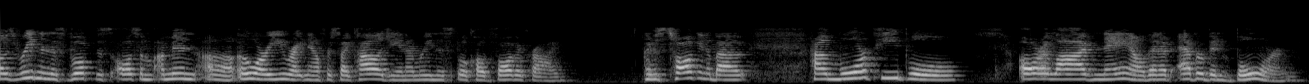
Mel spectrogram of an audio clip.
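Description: A woman's voice: fairly high pitch, normal speed. Earnest woman pastor, roomy sound. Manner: earnest, conversational, many fillers. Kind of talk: casual podcast devotional teaching. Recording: roomy, slightly dull recording.

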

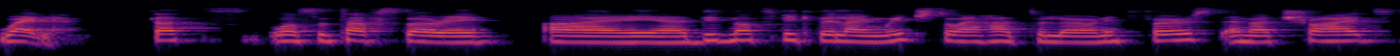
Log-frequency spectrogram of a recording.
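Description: A woman's voice: medium pitch, fairly even intonation, a little slow, muffled recording. A woman from Norway, a photographer and non-native English speaker, answering interview questions hesitantly and searching for words. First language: Norwegian. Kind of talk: casual interview.

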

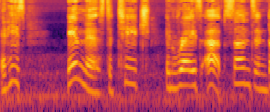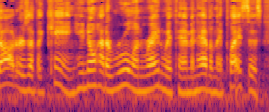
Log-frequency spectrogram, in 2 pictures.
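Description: A woman with a gravelly voice giving informal, emphatic devotional exhortation as a prayer preacher. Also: mid-range voice, unhurried, slight background noise, low-quality recording. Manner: emphatic, declarative, peppered with scripture citations.

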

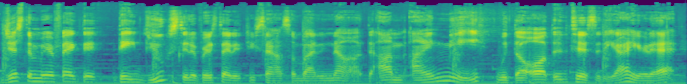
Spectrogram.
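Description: A woman with a Southern US accent hosting a casual interview, talking in a lively, playful, slangy way. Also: a bass voice, moderate pace, faint music behind. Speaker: interview host.

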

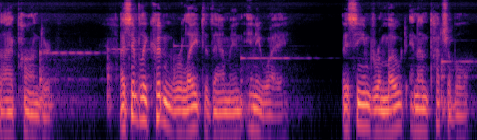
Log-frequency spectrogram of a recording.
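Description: A man narrating a reflective story in a slow, thoughtful way. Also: fairly low pitch, a bit bright, poor audio. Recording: music playing behind.

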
